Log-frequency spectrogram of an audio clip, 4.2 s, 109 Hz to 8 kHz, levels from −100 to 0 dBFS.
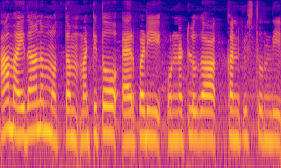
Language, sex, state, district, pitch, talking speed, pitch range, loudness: Telugu, female, Andhra Pradesh, Krishna, 235 Hz, 130 wpm, 230-255 Hz, -15 LUFS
